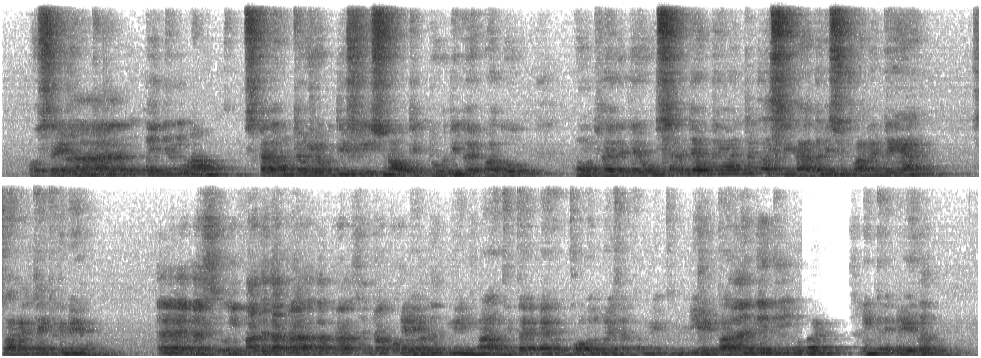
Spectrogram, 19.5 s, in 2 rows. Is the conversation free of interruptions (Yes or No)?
No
